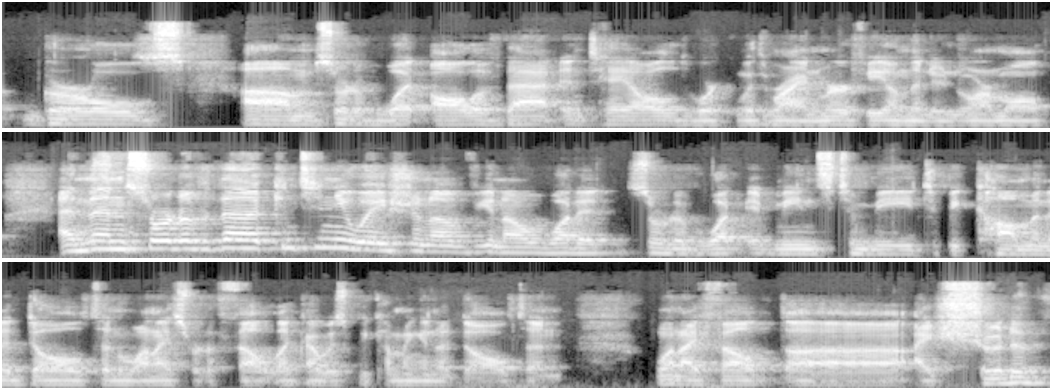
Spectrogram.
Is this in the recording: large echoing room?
no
